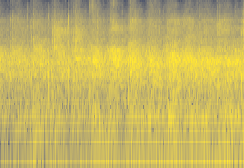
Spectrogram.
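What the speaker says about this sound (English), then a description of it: "Clap it up." Steady, moderate clapping from a small group celebrating a podcast host's one-year anniversary, an even wash of hands without a clear start or end.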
